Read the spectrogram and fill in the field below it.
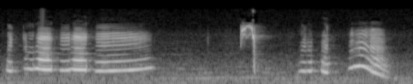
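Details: Parrot calling: a series of harsh nasal notes, then a long buzzy held note, followed by a sharp high downward whistle and a couple of squawks, with a falling scratchy call at the end.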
